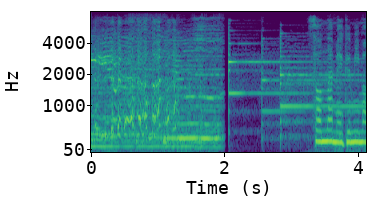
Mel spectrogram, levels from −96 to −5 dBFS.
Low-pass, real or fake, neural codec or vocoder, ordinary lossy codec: 7.2 kHz; real; none; Opus, 24 kbps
